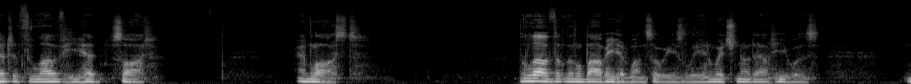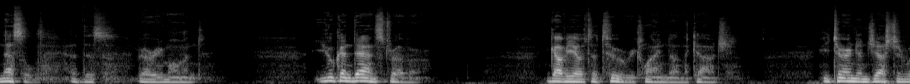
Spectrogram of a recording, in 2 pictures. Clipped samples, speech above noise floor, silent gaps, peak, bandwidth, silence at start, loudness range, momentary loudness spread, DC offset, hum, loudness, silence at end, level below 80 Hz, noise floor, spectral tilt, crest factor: under 0.1%; 42 dB; none; -4 dBFS; 14.5 kHz; 0 s; 6 LU; 19 LU; under 0.1%; none; -25 LUFS; 0 s; -60 dBFS; -67 dBFS; -6.5 dB/octave; 22 dB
